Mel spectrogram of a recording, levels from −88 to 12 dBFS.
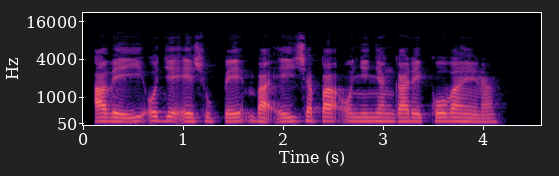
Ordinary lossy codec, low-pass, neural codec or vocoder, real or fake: Opus, 64 kbps; 10.8 kHz; none; real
